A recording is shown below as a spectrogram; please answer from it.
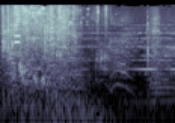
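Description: Film-trailer sound design: a sudden crash with shattering right at the start, over dramatic music, with a few short curving tones near the end.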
